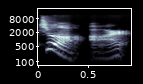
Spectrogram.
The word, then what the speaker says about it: 这儿: 能帮我把电视搬到这儿来吗？这儿 It is not 这儿 We can't pronounce it separately. We should read it together. 这儿Yes, this one. R should pronounce softly. This one. 这儿 It is not 这儿 Okay, it's 这儿能帮我把电视搬到这儿来吗？能帮我把电视搬到这儿来吗？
